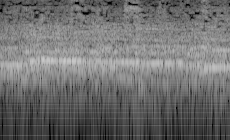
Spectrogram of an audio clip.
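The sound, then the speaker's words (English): Soccer fans at Amsterdam Tavern in South St. Louis roar as the US men's national team scores against Wales, a loud, sustained wall of crowd noise that holds steady from start to finish. “This was the scene at Amsterdam Tavern in South St. Louis when the United States men's national team scored its first goal against Wales earlier this week.”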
